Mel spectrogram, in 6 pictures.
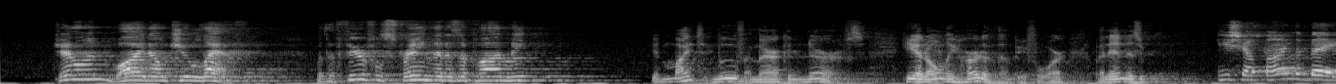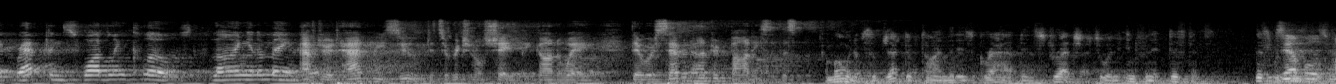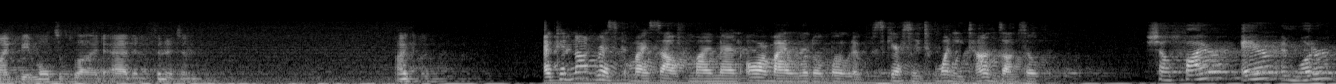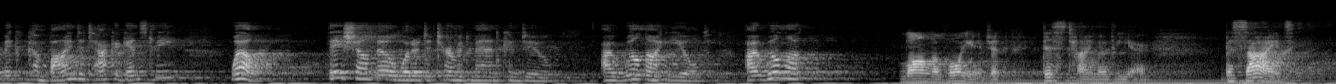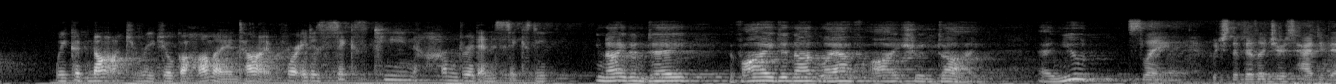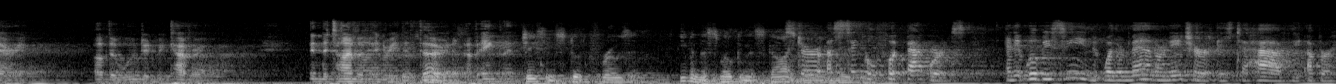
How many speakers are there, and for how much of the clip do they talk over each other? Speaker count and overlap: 8, about 4%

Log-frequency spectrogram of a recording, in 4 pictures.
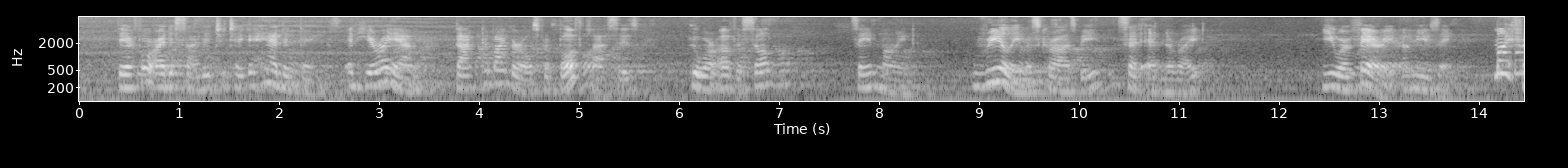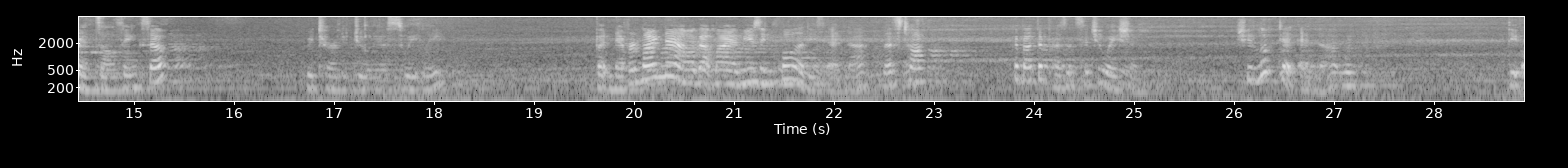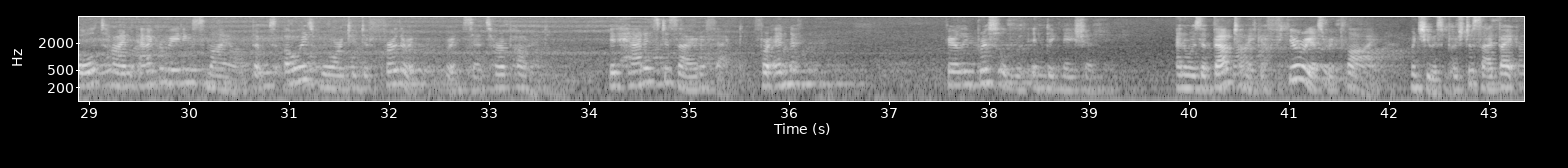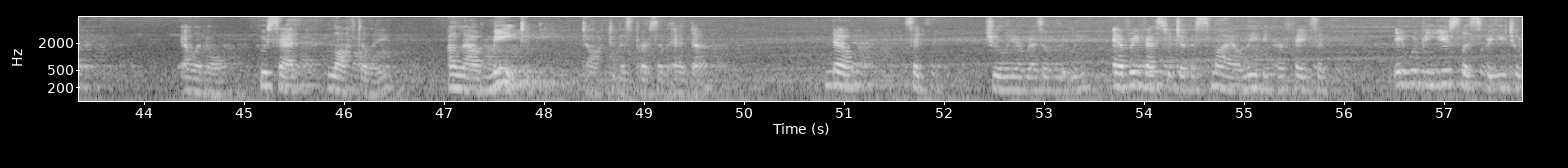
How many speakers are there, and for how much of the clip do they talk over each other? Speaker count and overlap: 1, no overlap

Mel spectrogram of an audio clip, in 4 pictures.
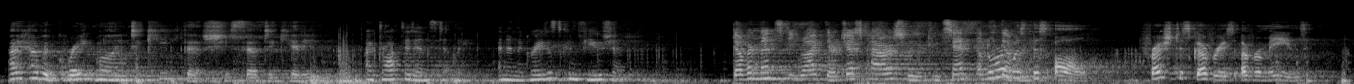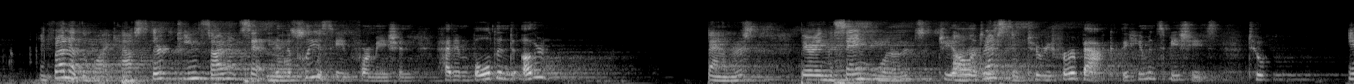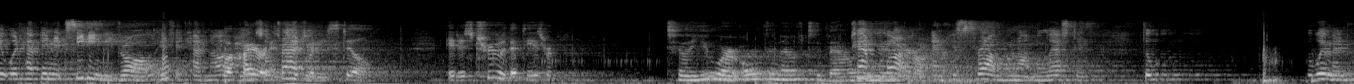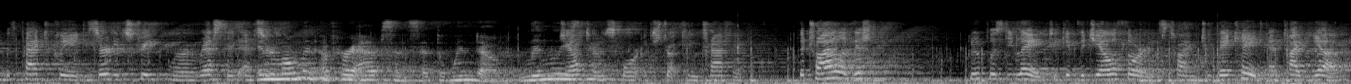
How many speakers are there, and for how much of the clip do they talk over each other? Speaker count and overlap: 4, about 10%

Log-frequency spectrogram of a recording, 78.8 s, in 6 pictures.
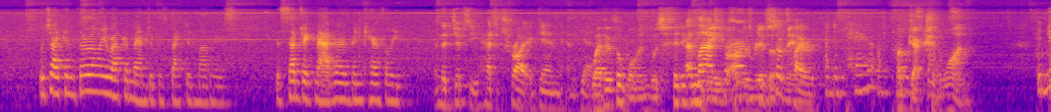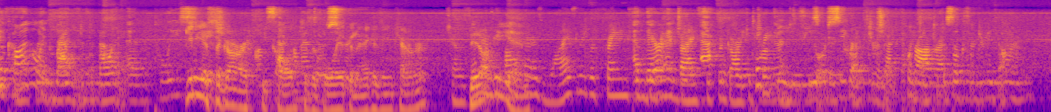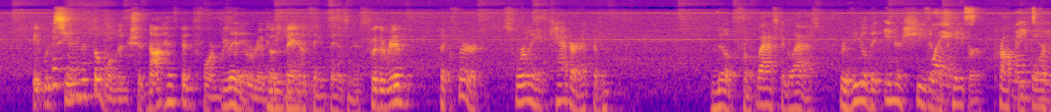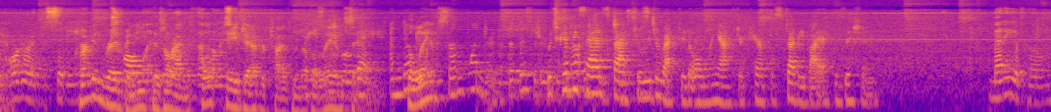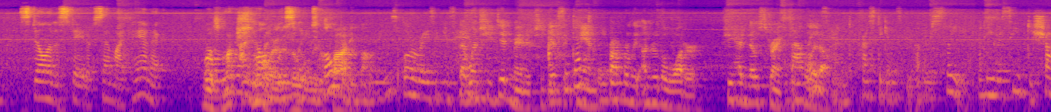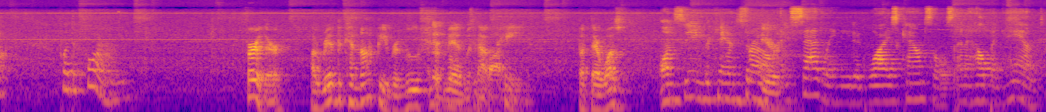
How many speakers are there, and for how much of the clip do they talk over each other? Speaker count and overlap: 6, about 42%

